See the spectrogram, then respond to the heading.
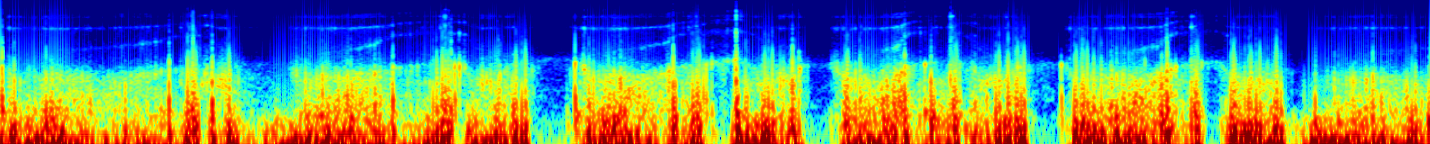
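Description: Long red nails steadily scratch and tap on two white silicone rubber microphone ear covers. The result is a dense, muffled, low rumbling scrape with soft thumps and a few sharp clicks, broken by brief quiet gaps.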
